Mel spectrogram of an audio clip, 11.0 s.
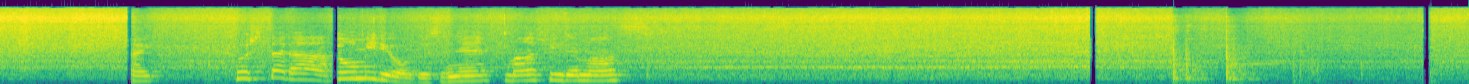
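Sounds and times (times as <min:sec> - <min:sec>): bean sprouts sizzling in a pan: 0:00.0 - 0:11.0.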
